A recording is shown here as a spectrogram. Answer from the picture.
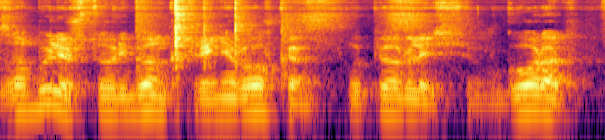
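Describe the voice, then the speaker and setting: A man speaks with a dark, mellow tone. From Azerbaijan (Baku). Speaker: mukbang host, father. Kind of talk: casual chat while eating on a live stream.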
